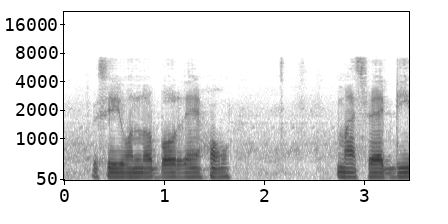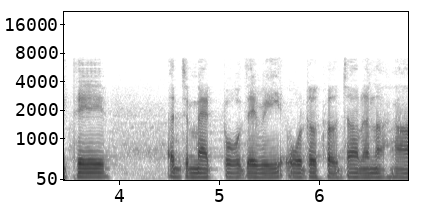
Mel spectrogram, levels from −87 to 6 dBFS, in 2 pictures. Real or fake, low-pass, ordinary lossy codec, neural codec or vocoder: fake; 7.2 kHz; none; codec, 16 kHz, 1.1 kbps, Voila-Tokenizer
